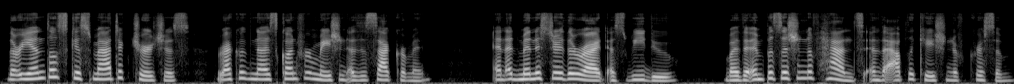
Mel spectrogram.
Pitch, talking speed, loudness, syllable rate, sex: 220 Hz, 155 wpm, -19 LUFS, 5.5 syllables/s, female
